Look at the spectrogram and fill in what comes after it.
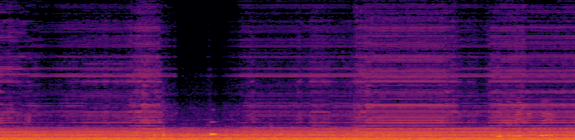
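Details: Air conditioning compressor unit running with a constant low buzz over a steady hum. The buzz stops when the cover is pressed down, so a loose front grille or cover is suspected, or possibly the fan motor. The unit is otherwise cooling normally.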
